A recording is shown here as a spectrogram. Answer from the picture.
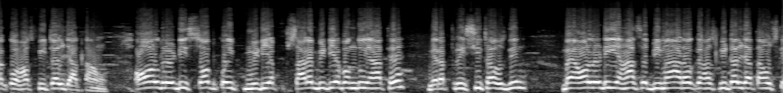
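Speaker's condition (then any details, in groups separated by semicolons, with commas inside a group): No condition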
